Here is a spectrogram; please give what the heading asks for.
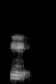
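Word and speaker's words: へ: E, E, Hiragana he. E, Tapi ini eh, bentuknya partikel dibacanya e karena partikel dibaca e.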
